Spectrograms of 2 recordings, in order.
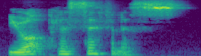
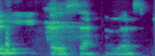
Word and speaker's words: Euoplocephalus: Euoplocephalus. – Okay. – I think I said that right. – I say eucocephalus, but there we go.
